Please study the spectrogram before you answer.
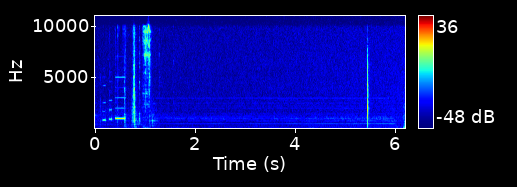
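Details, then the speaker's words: Peugeot 3008 1.5 BlueHDi diesel after filter change, priming the fuel filter at key-on: after a couple of clicks, faint steady electric hum for about five seconds; normal fuel lift pump priming. "Donc maintenant, il s'agit d'amorcer le filtre à gasoil aussi. Donc là, j'ai déjà mis deux coups de clés. Donc je vais en mettre On entend la pompe de gavage."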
